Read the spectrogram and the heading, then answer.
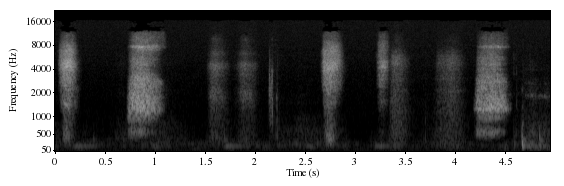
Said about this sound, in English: And breath work, you know, breathing in for two strokes quickly, out one.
